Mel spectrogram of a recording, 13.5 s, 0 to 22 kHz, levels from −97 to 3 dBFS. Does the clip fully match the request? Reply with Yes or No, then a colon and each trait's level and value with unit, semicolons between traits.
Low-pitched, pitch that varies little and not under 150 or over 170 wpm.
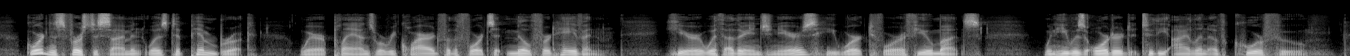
No: very low, 95 Hz; average, 3.6 semitones; average, 155 wpm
